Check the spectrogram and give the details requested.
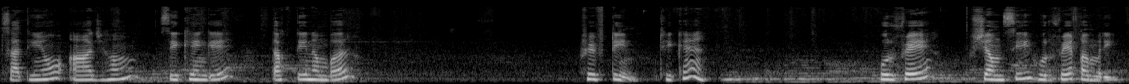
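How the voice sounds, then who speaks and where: A woman's voice: a little high, takes it slowly, long pauses, darkish tone, a little hiss or hum. A woman teaching a Quran reading lesson, patient and repetitive, going over each step again.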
